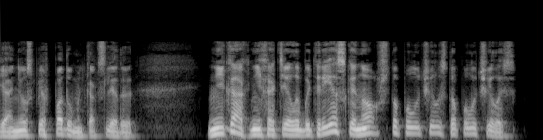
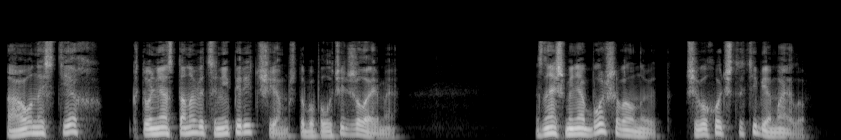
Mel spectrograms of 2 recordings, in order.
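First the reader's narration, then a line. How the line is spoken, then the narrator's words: Soft. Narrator (Russian): произнес Майло мягко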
